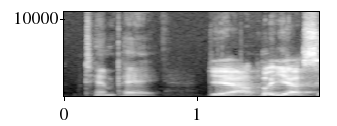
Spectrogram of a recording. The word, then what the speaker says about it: tempeh: to hear more about this uh so temp Tempa is that how you said it fermented soybeans yeah usually it's pronounced tempeh tempeh yeah but yes it's made from fermented soy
